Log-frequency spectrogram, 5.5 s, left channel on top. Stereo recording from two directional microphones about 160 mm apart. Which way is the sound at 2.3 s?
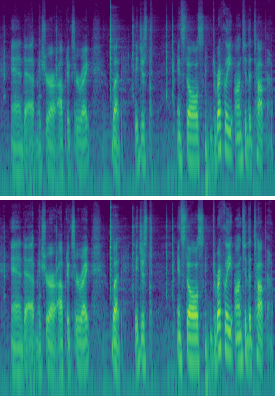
45° right (ahead or behind).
